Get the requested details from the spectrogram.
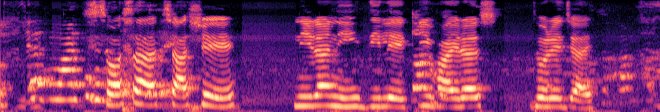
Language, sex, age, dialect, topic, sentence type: Bengali, female, <18, Standard Colloquial, agriculture, question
